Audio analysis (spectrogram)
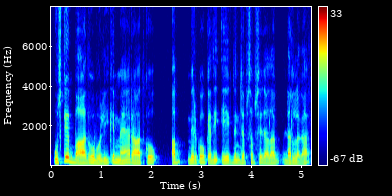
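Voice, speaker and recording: A man telling a story in animated conversational style, often repeating himself and mixing in English phrases. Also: medium pitch, moderate pace, vocal fry. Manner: repetitive, mixes Hindi with English phrases. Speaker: podcast guest telling a ghost story.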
